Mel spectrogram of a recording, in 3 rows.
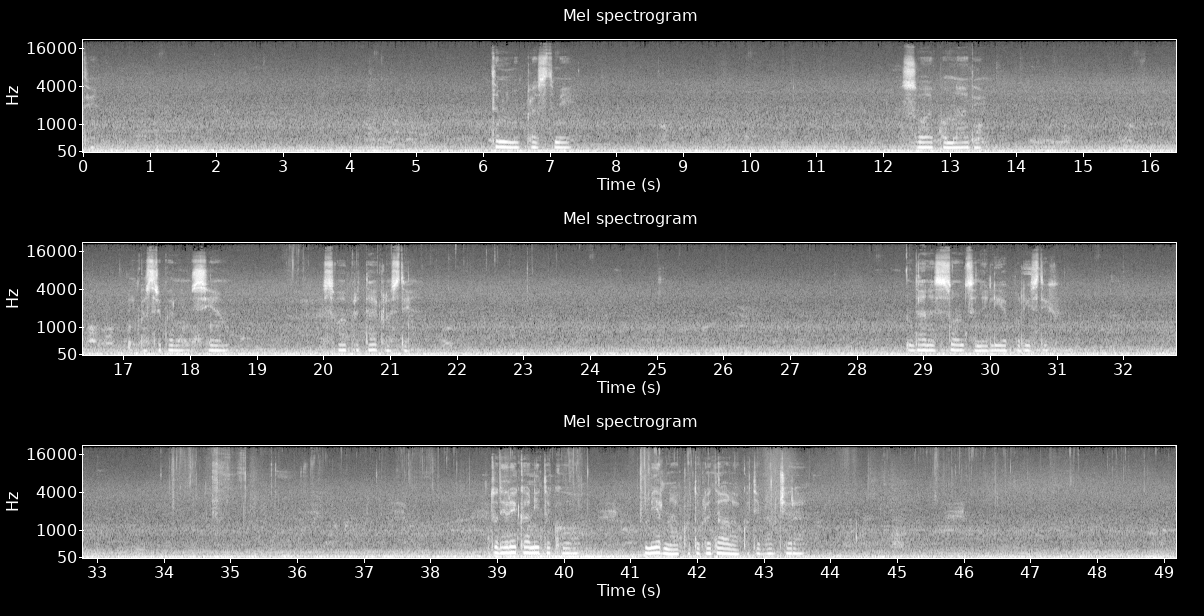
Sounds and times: autumn voices 0.0 - 0.4
river Drava 27.4 - 49.1
autumn voices 28.6 - 49.1

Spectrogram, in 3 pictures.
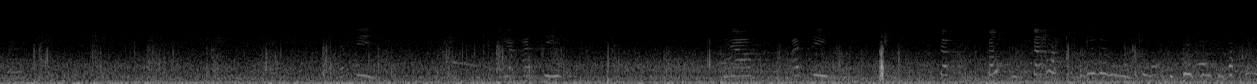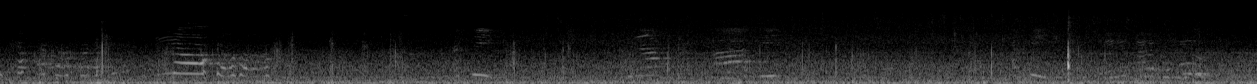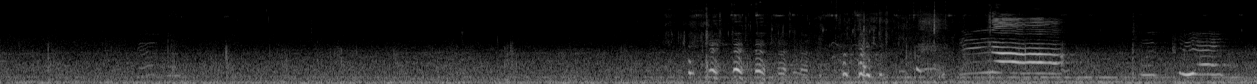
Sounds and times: crunchy gravel path 0.1 - 35.8
boy is frustrated by his dog 33.2 - 36.0

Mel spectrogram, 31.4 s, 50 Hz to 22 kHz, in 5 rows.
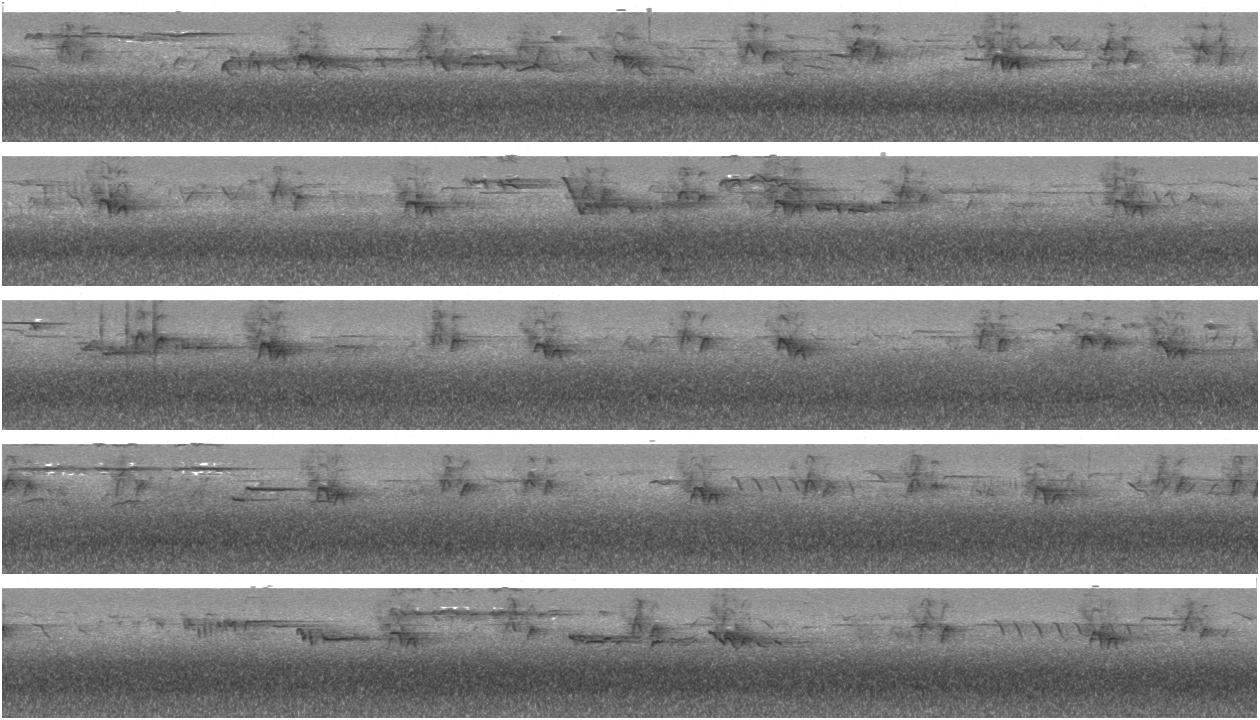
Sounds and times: Motorway sound is unrelenting 0.0 - 31.3
robin sings 0.0 - 31.3
Sparrows chat 9.1 - 11.2

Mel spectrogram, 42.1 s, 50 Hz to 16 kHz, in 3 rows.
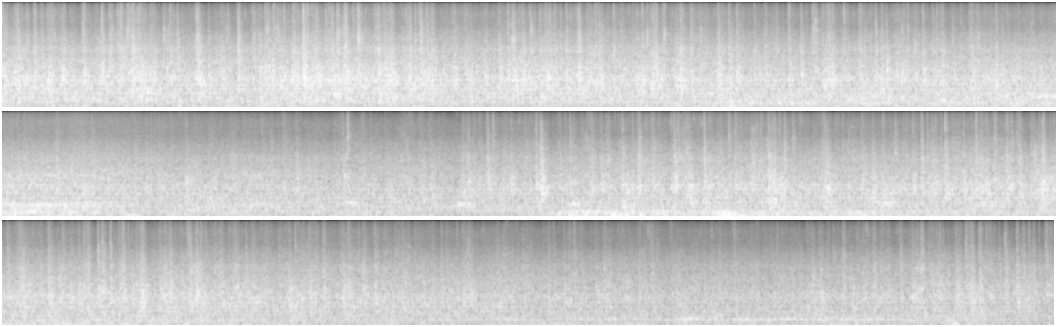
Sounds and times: Traffic Sound 0.0 - 42.1
thunderstorm 21.0 - 30.4

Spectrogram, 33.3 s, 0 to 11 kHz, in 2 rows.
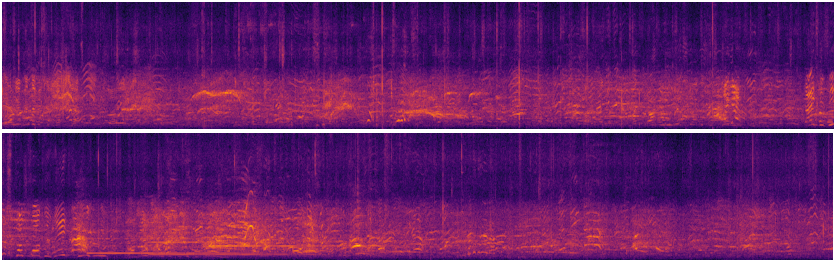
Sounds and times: schoolyard noise 0.0 - 33.2

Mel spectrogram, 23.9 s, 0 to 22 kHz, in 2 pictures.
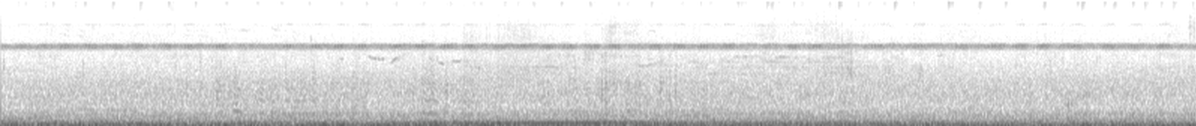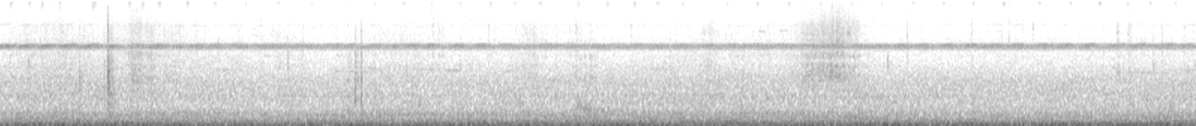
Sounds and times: crickets 0.0 - 23.9

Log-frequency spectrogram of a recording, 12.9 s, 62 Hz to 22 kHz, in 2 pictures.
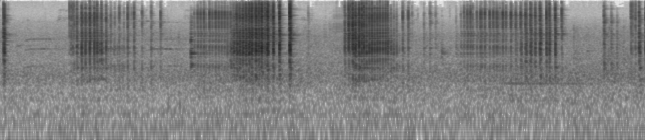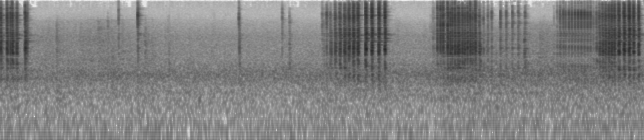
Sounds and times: brackets squeaking against a damp wood pylon 0.0 - 12.8

